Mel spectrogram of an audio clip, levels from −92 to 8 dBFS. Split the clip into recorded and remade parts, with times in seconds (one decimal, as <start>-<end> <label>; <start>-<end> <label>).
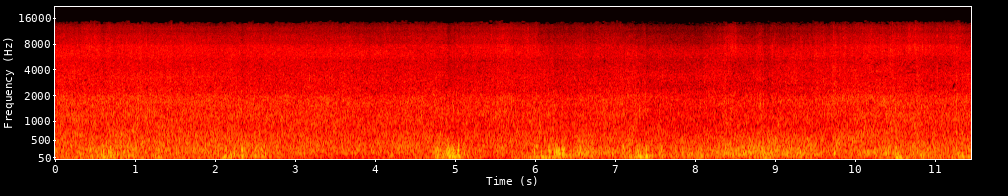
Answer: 0.0-3.3 remade; 3.3-5.0 recorded; 5.0-7.2 remade; 7.2-10.7 recorded; 10.7-11.5 remade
